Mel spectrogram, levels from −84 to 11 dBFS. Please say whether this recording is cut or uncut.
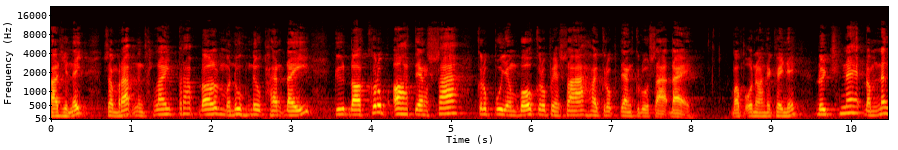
uncut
